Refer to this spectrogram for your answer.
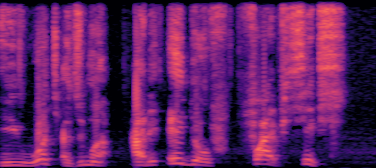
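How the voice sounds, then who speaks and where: Light background noise sits behind a man whose voice is somewhat breathy. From Ghana. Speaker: boxing coach; coach, guest. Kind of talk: studio interview. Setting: studio. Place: studio. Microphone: lapel.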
